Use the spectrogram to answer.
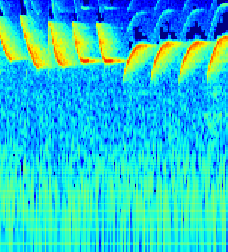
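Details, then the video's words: Canary song in two parts: five clear falling whistles followed by four rising, upswept notes, each delivered about three times a second, loud and clean. "Canary bird | o canário canta muito bem"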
